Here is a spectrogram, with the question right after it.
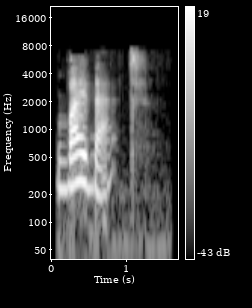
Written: vivat

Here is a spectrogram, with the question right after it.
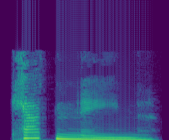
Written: catenane

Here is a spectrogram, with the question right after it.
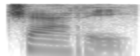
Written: chatty

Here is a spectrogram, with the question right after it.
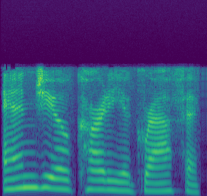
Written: angiocardiographic

